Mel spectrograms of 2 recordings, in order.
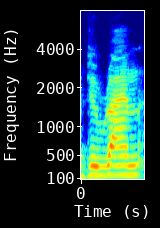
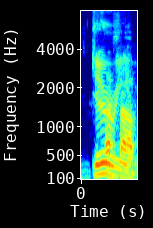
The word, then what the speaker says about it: durian: thinking of duran durana yeah it's durian and i pronounce it wrong but you know can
